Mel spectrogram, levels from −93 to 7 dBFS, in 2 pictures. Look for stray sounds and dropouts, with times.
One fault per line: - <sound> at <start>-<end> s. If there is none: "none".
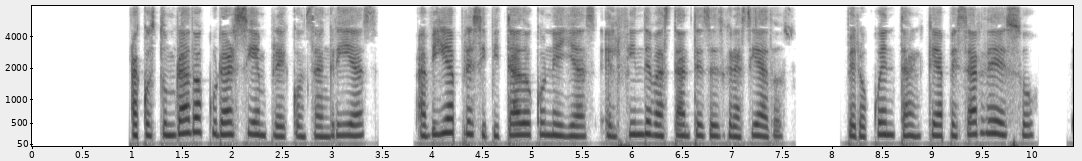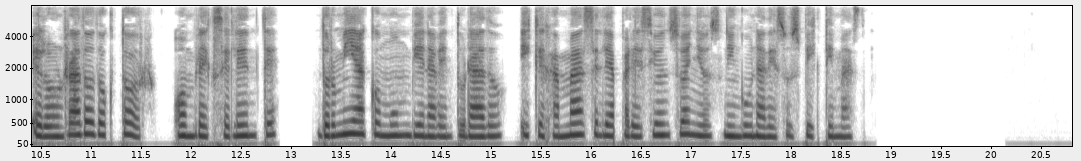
none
